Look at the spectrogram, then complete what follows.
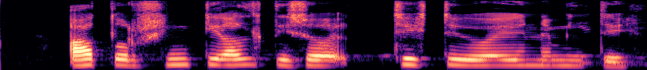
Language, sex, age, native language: Icelandic, male, 13, Icelandic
